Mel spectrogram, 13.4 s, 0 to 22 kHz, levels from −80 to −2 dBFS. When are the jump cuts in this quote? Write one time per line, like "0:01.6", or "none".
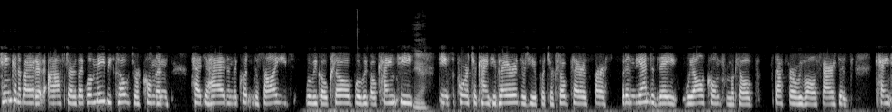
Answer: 0:09.2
